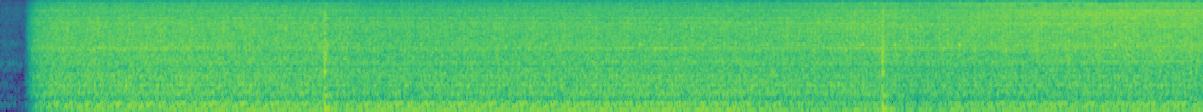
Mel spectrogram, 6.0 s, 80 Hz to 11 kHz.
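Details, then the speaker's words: 2019 Ford Mustang GT (tuned, aftermarket cold air intake) at idle: steady V8 rumble broken by sharp ticking pops echoing from the cold air intake tube. "We were having a ticking or a popping sound out of the cold air intake. Well, you could hear it out of the cold air intake anyways. It was echoing in the plastic tube basically."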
